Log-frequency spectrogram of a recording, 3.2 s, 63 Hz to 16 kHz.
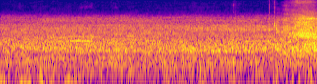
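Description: An Airbus A320-232 jet with V2524 engines at Lisbon Airport gives a steady, broad engine roar that swells slightly toward the end.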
